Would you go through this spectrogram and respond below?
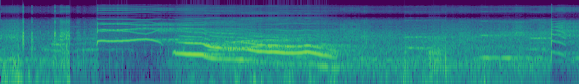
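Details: Gong Fu the black pug, sad for his little ball, gives overlapping high whines that rise, hold and droop over about two seconds, followed by fainter steady tones and low background noise.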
